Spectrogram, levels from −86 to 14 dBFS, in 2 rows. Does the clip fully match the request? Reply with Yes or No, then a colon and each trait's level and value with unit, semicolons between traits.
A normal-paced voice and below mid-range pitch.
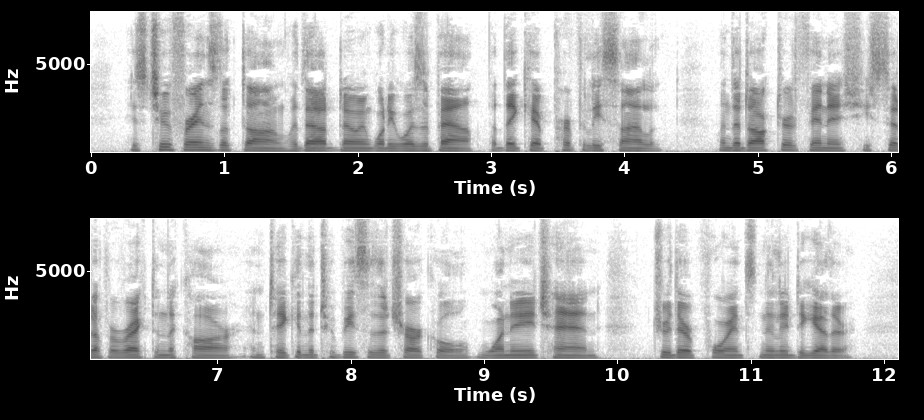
No: fast, 220 wpm; low, 125 Hz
